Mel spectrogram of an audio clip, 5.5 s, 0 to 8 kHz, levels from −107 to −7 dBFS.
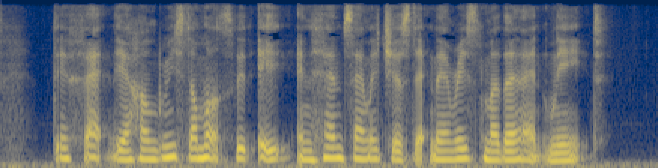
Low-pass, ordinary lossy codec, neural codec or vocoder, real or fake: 7.2 kHz; MP3, 48 kbps; autoencoder, 22.05 kHz, a latent of 192 numbers a frame, VITS, trained on many speakers; fake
